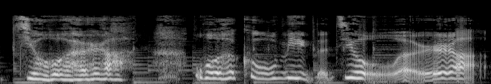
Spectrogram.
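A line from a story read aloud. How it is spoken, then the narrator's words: Weeping old lady. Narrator (Chinese): 马老太君一边哭泣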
